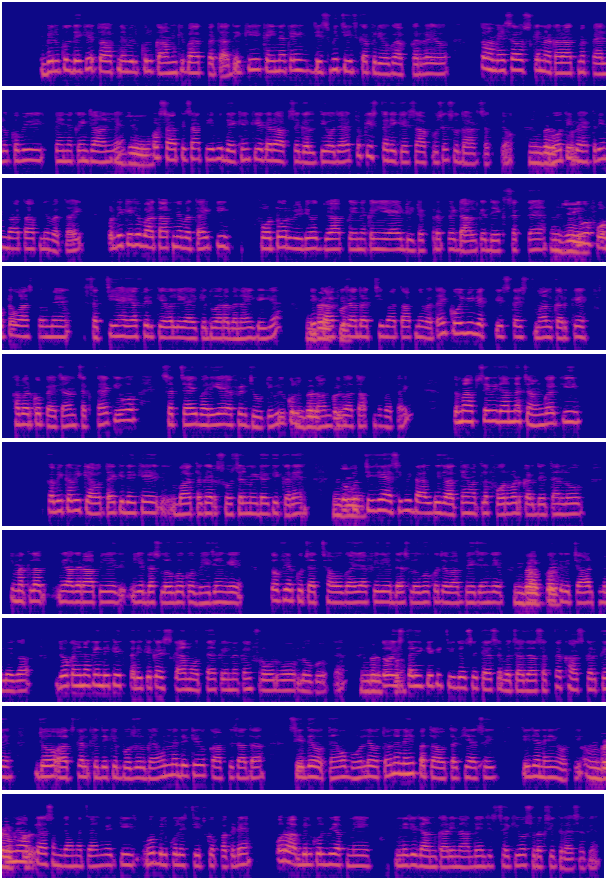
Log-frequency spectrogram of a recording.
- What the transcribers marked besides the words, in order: tapping; in English: "एआई डिटेक्टर"; in English: "फॉरवर्ड"; in English: "स्कैम"; in English: "फ्रॉड"; other background noise
- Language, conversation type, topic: Hindi, podcast, ऑनलाइन खबरों की सच्चाई आप कैसे जाँचते हैं?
